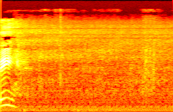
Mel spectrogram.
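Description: Kubota's engine running with a steady low hum.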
